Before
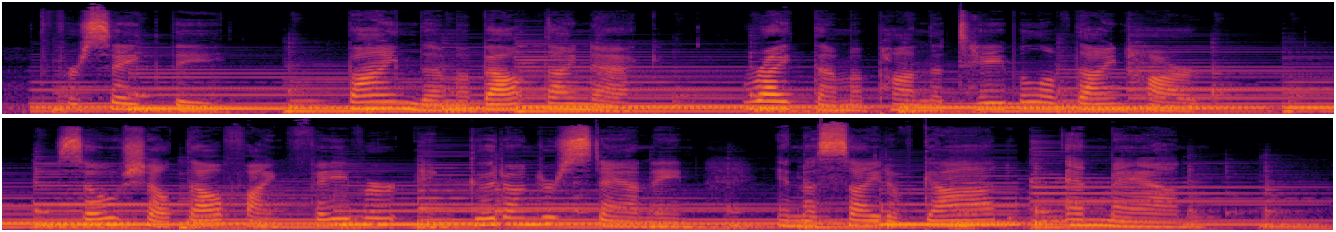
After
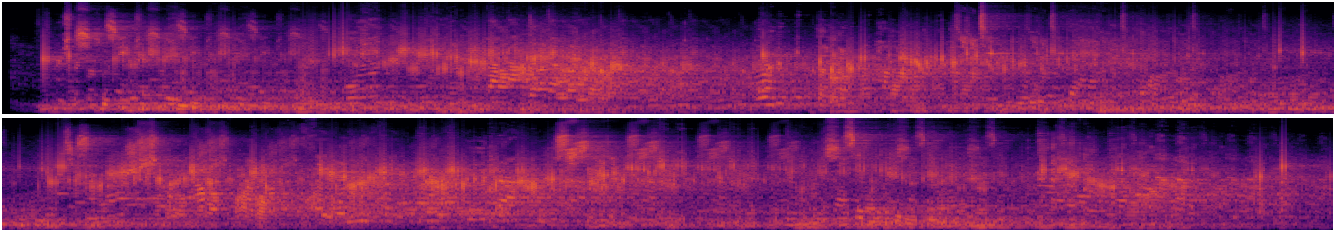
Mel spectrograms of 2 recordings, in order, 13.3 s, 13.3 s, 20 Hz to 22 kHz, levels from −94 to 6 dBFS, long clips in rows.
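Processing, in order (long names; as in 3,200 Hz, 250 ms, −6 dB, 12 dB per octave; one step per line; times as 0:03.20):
loose part that buzzes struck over −23 dBFS, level −14 dBFS
meter weighting curve A
reverb reduction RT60 0.62 s
bass and treble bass −9 dB, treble +5 dB
mains-hum notches 50/100/150 Hz
comb filter 6.3 ms, depth 89%
in parallel at +2 dB: compressor whose output falls as the input rises −27 dBFS
on the sum: granular cloud, pitch spread up and down by 7 semitones
all-pass phaser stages 2, 0.21 Hz, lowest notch 170–2,000 Hz
repeating echo 353 ms, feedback 55%, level −8.5 dB
on a send at −5.5 dB: convolution reverb RT60 2.4 s, pre-delay 4 ms
on the sum: amplitude modulation by smooth noise, depth 50%
level −7 dB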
